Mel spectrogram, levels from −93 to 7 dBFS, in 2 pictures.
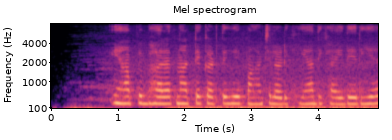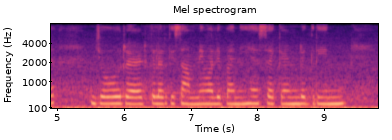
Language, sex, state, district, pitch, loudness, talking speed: Hindi, female, Chhattisgarh, Raipur, 230 Hz, -13 LUFS, 135 wpm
